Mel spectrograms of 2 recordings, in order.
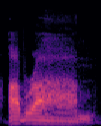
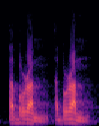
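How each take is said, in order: First: ABRAM with the last syllable drawn out, low; lengthened ending. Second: ABRAM ending in a short RUM; short last syllable on Abram; Abram without H. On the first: Showing the added H, drawn-out Abraham. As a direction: stretch Abram into a long breathed RAAHM. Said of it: "pretending that the R is a little longer". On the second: Contrasting the name before the H, short ending. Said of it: "the last two letters is rum". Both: Shown as a demonstration.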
